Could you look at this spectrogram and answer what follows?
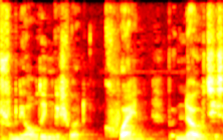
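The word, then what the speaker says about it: cwēn: Notice the Old English version, the Anglo-Saxon version, quen, Cwen. Okay, spelled very phonetically, much shorter vowel sounds.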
